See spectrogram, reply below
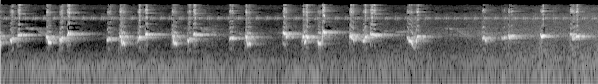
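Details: Yellow-vented bulbul singing at dawn, a lively run of short liquid whistled phrases, each a quick rising-then-falling note, repeated in steady bursts through the whole stretch over a faint low hum.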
